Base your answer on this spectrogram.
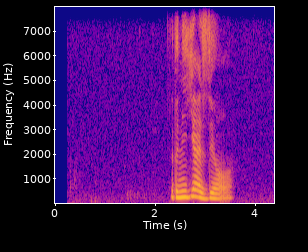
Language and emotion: Russian, angry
